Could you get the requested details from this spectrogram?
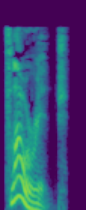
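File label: "flowerage", British English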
